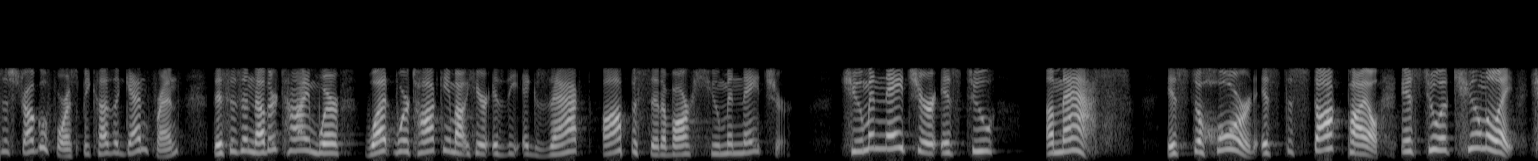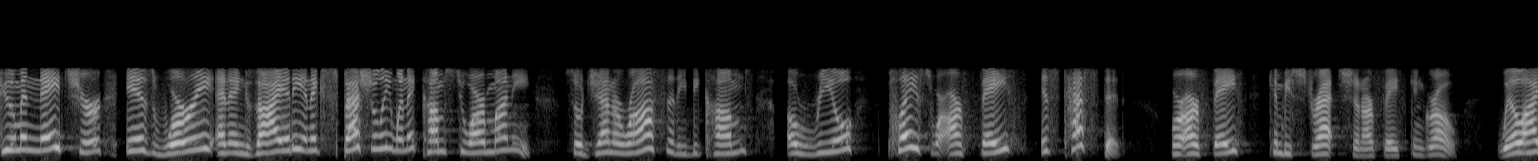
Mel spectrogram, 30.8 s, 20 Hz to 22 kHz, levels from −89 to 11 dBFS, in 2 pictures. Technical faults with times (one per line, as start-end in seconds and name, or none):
none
